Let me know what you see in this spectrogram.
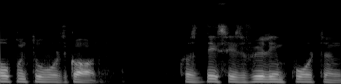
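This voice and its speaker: In a very clean recording with a silent background, a man speaks with fairly even intonation and a dark, mellow tone. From Romania. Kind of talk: street interview. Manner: halting.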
